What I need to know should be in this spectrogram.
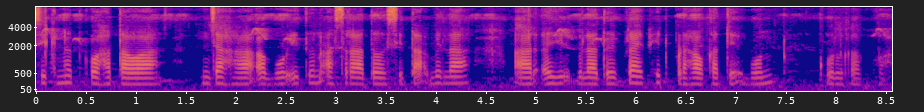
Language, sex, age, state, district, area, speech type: Santali, female, 30-45, West Bengal, Birbhum, rural, spontaneous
